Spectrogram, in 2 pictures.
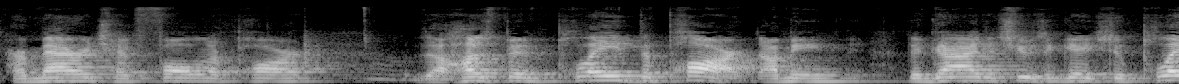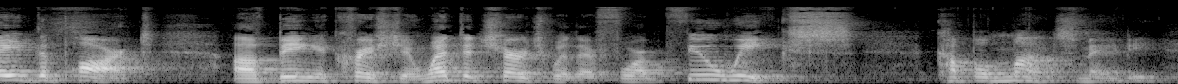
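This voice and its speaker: A man's voice: a little high, lively intonation, a little slow, fairly bright tone. A middle-aged man preaching as a pastor, teaching with stories and putting questions to his listeners in an earnest way. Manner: earnest, storytelling, asks the audience questions. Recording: echoey room.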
